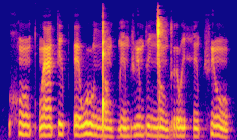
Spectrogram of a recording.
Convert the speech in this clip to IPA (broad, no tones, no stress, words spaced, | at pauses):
xũːkʷʼæ̃ tipʔewu ŋ͡ǃõɡɓĩbvʲũbɾi ŋ͡ǀũɡrui̯hĩpfʲũ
